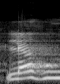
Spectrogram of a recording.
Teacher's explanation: الٹا پیش کو ہم نے 1 الف کے برابر کھینچ کر پڑھنا ہوگا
